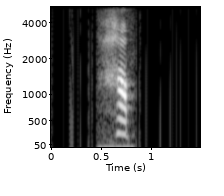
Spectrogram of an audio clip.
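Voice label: "hap6", Cantonese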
